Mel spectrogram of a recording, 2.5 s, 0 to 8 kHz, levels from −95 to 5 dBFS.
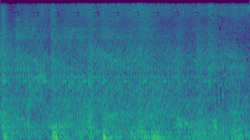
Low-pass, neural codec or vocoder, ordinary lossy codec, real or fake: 7.2 kHz; codec, 16 kHz, 1.1 kbps, Voila-Tokenizer; none; fake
